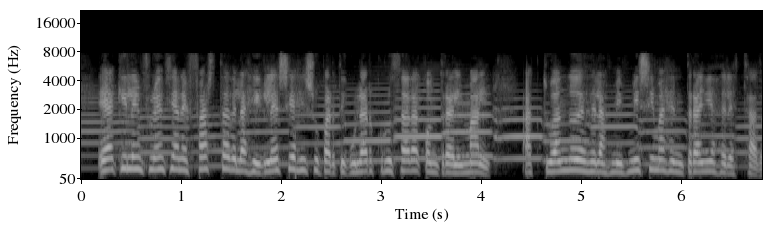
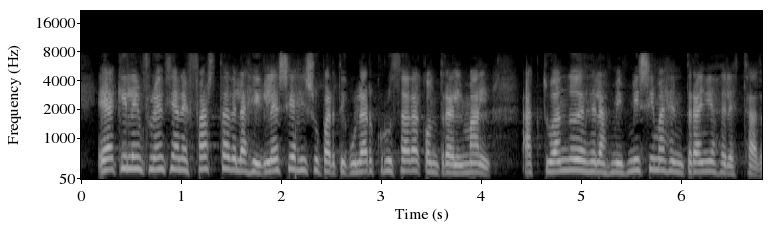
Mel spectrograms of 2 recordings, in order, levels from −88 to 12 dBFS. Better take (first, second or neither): second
